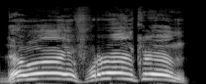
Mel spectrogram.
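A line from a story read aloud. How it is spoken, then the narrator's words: Encouraging. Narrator (Russian): подбодрил Вирджил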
